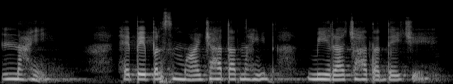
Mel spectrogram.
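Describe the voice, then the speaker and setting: A woman's voice: on the high side, flat delivery, normal speed, a little mellow, lightly acted. A woman reading a furious, possessive young male boss in a storybook drama, speaking in a stern, commanding way. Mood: angry.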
